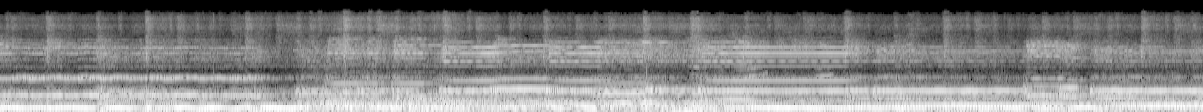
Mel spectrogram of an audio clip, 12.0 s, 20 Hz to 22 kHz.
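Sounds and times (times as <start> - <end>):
instrumental music with held notes: 0.0 - 12.0
steady low drone: 0.0 - 12.0.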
